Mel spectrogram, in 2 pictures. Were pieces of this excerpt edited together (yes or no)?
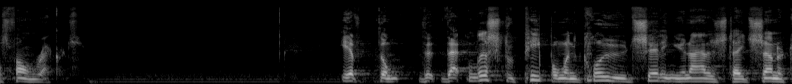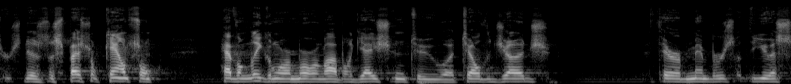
no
